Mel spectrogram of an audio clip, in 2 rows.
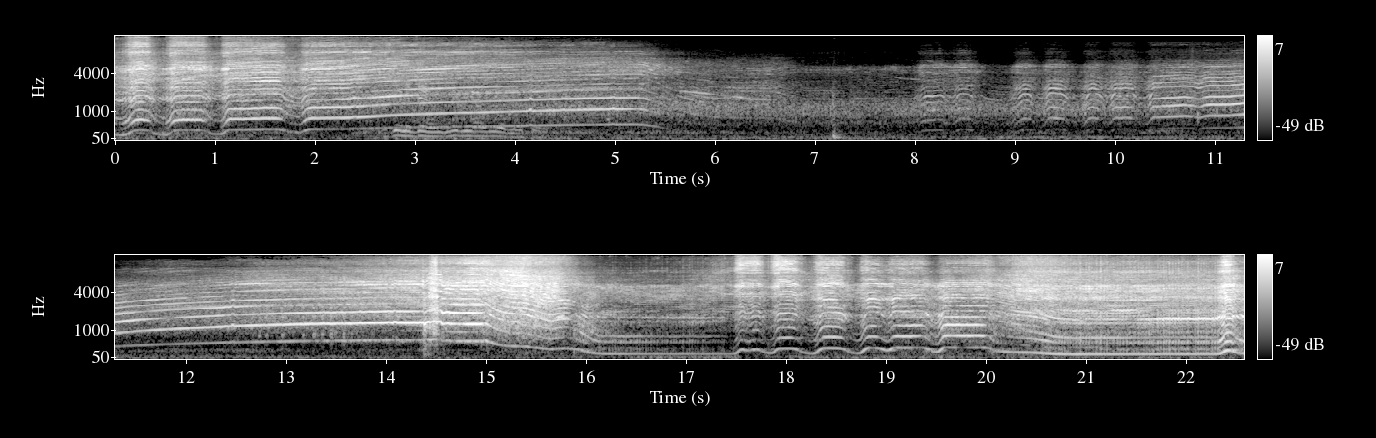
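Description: Nitro engine of a 1/8-scale RC on-road GT car revving high as the car accelerates, its pitch climbing and then falling off. It winds up again, then drops to a steady idle with a few quick throttle blips near the end. The two-speed transmission isn't shifting, so the engine winds out in first gear.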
